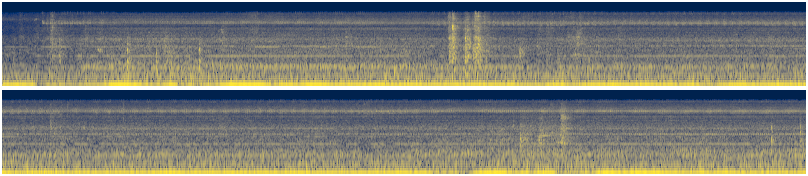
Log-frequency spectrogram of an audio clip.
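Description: Electric potter's wheel running with a steady motor hum and a high, thin whine while a leather-hard clay bowl's foot is trimmed, with a couple of brief clicks about nine seconds in and again near the end.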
